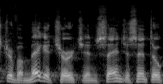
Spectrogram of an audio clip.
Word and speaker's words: San Jacinto: It's a great pronunciation on the name, by the way. – Jacinto. Thanks San to your Jacinto. coaching. Yeah, San Jacinto.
